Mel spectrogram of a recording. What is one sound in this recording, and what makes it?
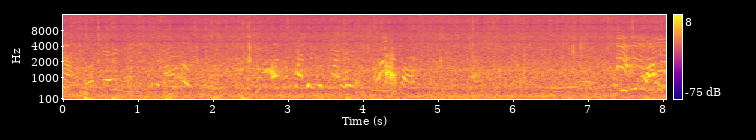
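Water splashes as children wade and slide.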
